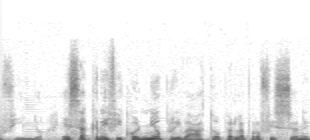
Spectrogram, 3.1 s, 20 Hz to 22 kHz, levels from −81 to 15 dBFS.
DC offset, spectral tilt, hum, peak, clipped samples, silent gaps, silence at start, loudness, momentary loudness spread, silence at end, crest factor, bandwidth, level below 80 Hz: under 0.1%; -6 dB/octave; none; -12 dBFS; under 0.1%; none; 0 s; -26 LUFS; 10 LU; 0 s; 14 dB; 15 kHz; -50 dBFS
